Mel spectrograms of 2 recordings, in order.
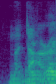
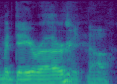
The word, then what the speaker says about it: Madara: again Mo oh oh I almost said like a pleb pronunciation Madara like Madera the b m i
